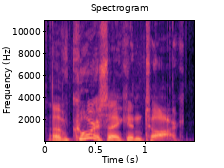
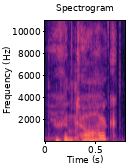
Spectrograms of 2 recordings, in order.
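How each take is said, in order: First: Smug, knowing reply with a grin; a grinning bear who is amused by the question; sly grin. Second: Amazed question. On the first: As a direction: sound pleased with yourself, smiling. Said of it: "the bear said with a sly grin". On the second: Orson amazed at talking bear. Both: Acted.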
